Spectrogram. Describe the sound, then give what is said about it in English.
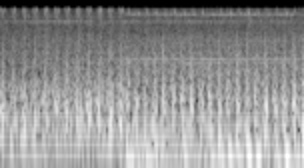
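A military helicopter at an airport gives a fast, steady thumping of rotor blades over a loud, continuous engine roar that stays even in level throughout. “is ushered into a military helicopter”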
